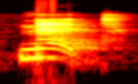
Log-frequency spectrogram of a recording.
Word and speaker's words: gnat: Silent in the word नेट, GNAT। Right answer है दोस्तों option A, जी। जी क्या इसमें साइलेंट है, यानी कि इसको हम क्या पढ़ेंगे, नेट पढ़ेंगे, जी को साइलेंट रखेंगे।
